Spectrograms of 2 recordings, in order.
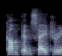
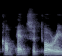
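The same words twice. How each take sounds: First: The word is said the Australian way. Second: The word is said a non-Australian way. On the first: "I've also gone back to saying compensatory" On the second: "instead of compensatory, which I could never get my head around"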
